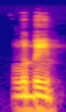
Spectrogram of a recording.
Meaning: nominative/accusative plural of лоб (lob)
- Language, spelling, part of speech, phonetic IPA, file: Russian, лбы, noun, [ɫbɨ], Ru-лбы.ogg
